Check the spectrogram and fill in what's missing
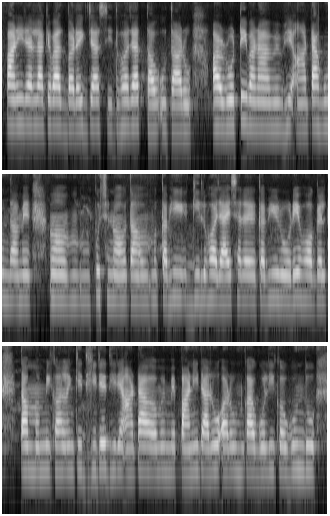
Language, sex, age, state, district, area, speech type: Maithili, female, 18-30, Bihar, Muzaffarpur, rural, spontaneous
